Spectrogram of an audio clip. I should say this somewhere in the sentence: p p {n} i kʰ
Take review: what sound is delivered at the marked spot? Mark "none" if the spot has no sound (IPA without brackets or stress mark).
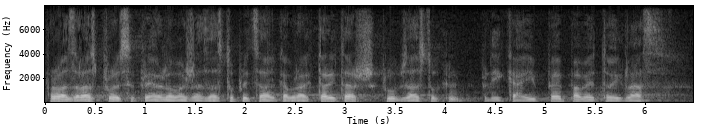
n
